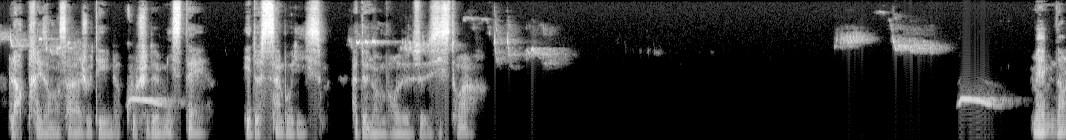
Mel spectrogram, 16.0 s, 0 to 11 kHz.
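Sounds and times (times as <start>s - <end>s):
speech: 0.1s - 7.2s, 15.5s - 15.9s
owl calls in a night forest: 1.9s - 2.9s, 13.4s - 15.4s.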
